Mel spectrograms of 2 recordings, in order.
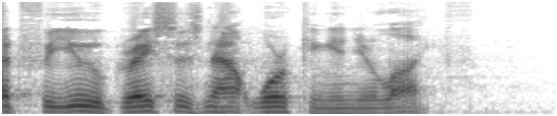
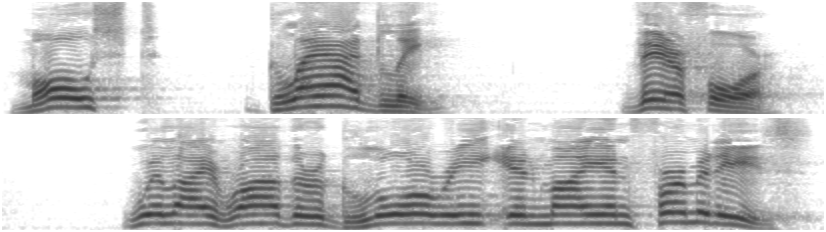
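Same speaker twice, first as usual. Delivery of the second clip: higher, lifting joy on most gladly; glad resolve; 7 semitones higher, slower than usual. Retold or imitated. Preacher voicing Paul's glad acceptance of his thorn. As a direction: quote Paul as though he truly welcomes the pain. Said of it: "here's Paul's attitude".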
